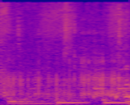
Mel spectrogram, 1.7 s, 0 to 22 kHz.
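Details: Kitten recorded on 8 April 2019 while held in its owner's arms, purring unusually loudly, louder than other cats, whenever touched: a steady low rumble in rhythmic pulses with a brief break midway.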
